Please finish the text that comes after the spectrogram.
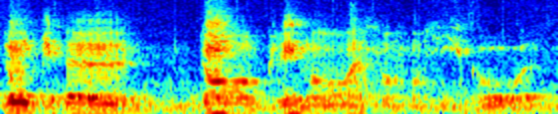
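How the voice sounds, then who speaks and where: An actor playing an airline captain making an in-flight cabin announcement, chatty and drifting off script. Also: male voice, mid-range voice, slow. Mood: rambling. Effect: in-flight cabin announcement over the speaker. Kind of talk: stage play acting. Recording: roomy, distant, noisy stage recording.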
